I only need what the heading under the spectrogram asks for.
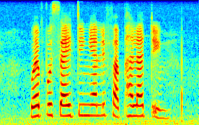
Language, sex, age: Southern Sotho, female, 20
